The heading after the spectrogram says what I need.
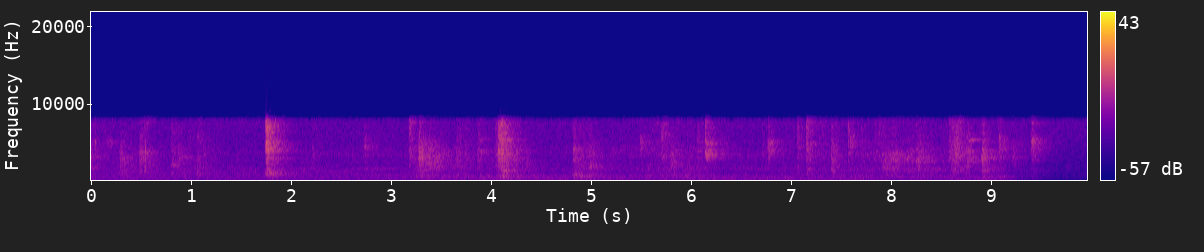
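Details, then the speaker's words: Garage door opener hums steadily while the door closes, with irregular clacks, ticks and scraping bursts over it; an abnormal closing noise of unknown cause. "this has to do with this door right here it's making a weird noise as it closes"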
